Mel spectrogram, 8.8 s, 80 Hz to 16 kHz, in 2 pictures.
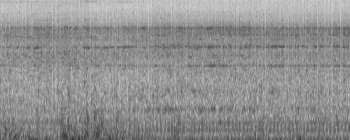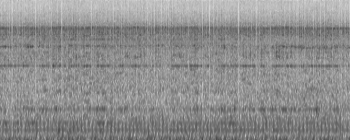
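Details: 20-gallon Husky air compressor after repair of a rattling failure: steady, even mechanical clatter with a constant motor pitch and no knocking or squealing as it builds air pressure normally.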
